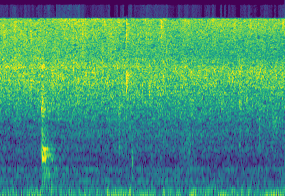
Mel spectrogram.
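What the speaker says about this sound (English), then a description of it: "onion, curry leaf and coriander leaf. Nicely saute it well." Chopped onion, curry leaves and coriander leaves sauté in a pan, making a steady, fairly quiet sizzle with a couple of faint clinks from stirring.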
